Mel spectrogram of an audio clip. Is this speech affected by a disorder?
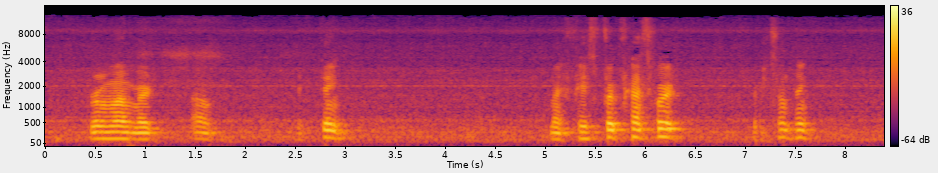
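Yes: brain injury; limited use of one hand.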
